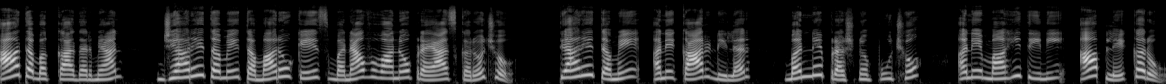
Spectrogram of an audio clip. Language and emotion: Gujarati, neutral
